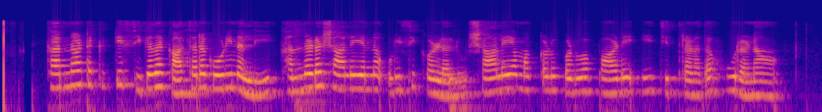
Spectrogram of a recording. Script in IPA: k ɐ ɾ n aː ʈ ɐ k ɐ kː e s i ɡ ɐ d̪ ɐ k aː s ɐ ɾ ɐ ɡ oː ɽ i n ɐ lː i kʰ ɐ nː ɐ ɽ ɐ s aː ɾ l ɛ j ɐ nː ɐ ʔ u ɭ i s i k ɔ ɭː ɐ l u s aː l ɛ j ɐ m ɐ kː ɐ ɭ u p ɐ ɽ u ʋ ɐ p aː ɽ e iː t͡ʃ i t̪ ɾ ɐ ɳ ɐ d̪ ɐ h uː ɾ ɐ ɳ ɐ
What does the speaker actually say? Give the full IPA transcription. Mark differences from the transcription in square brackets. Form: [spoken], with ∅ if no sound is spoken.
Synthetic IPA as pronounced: k ɐ ɾ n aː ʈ ɐ k ɐ kː e s i ɡ ɐ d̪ ɐ k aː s ɐ ɾ ɐ ɡ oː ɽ i n ɐ lː i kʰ ɐ nː ɐ ɽ ɐ [ʃ] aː [∅] l ɛ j ɐ nː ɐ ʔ u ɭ i s i k ɔ ɭː ɐ l u [ʃ] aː l ɛ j ɐ m ɐ kː ɐ ɭ u p ɐ ɽ u ʋ ɐ p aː ɽ e iː t͡ʃ i t̪ ɾ ɐ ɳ ɐ d̪ ɐ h uː ɾ ɐ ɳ ɐ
